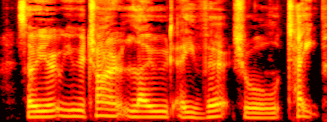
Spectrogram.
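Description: Recorded with a dry, close sound, no echo and a silent background, a fairly high-pitched man speaks in a British accent. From UK. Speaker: podcast co-host, former games salesman. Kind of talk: casual chat.

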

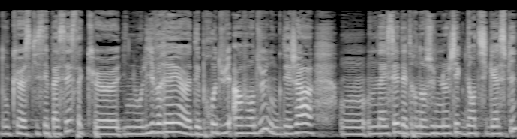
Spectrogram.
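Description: A woman talks at a moderate pace, with noticeable background noise around her. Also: medium pitch for a woman, ordinary pitch variation. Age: 20s. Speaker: entrepreneur. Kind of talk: interview. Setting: remote recording. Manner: hesitant, many fillers.

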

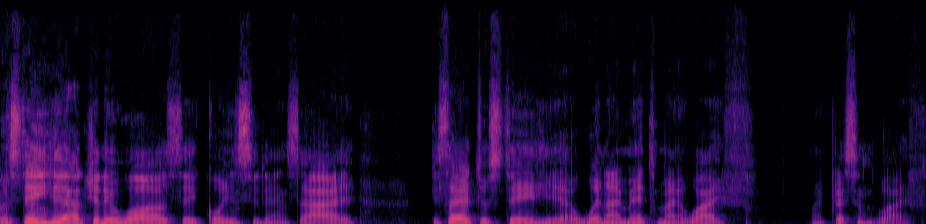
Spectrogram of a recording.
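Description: A man with a Nigerian accent speaks at a moderate pace. His fairly low voice carries vocal fry. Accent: Nigerian (Yoruba) English. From Nigeria, Lagos. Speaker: Nigerian immigrant in Ireland. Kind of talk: interview testimony. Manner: halting, with many repetitions.

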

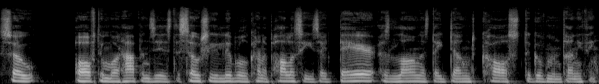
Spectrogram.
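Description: On a very clean recording with a silent background, a man with an Irish accent talks very fast at a fairly high pitch in a monotone, flat delivery. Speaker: playwright and actor. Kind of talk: casual discussion.

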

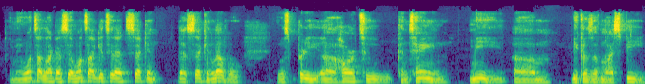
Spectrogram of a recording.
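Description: A man speaks at a fairly slow pace in an ordinary speaking voice, medium in pitch. His loudness stays very even and his intonation fairly even, against a quiet background. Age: 40s. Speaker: former pro football player. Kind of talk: casual interview.

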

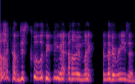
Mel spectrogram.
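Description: The background stays quiet. A woman talks at a fairly high pitch. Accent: Australian. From Australia. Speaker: endurance cyclist and hula hooper. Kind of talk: casual interview chat. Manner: animated.

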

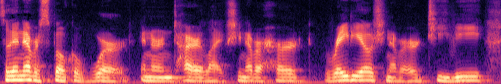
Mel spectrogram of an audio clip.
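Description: Speaking with an American accent, a man keeps a medium pitch and fairly even intonation at a moderate pace. Audible room echo surrounds his voice. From California beach town. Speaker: professional skier. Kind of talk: live interview before audience. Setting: outdoor stage with audience.

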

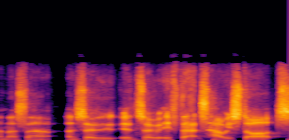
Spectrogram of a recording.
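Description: A man with a British accent, a medium pitch and a bright, sharp tone. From England. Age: 50s. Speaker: physiotherapist. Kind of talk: interview.

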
